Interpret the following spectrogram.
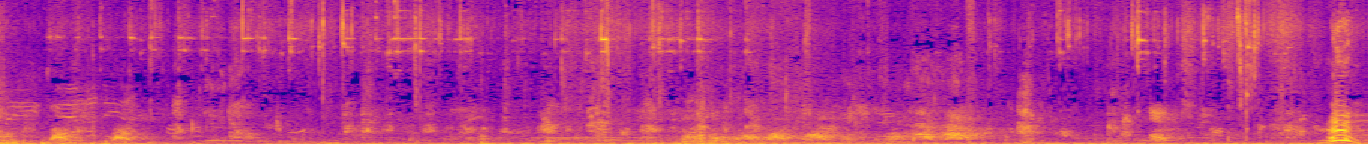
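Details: Two Siberian Huskies play-fighting at a dog park: low rumbling growls and scattered yips over a constant low background hum, with occasional human voices.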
